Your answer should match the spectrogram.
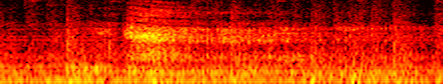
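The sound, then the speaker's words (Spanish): A lion's deep, rumbling roar swells up loud, holding steady for a couple of seconds with a rough, gravelly texture and no voices around it. “león come carne.”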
